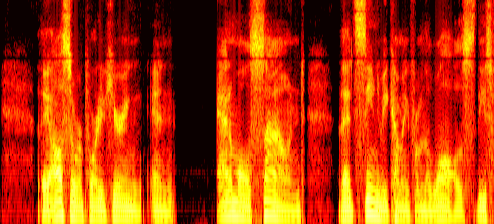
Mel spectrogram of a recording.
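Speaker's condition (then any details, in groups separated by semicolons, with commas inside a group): No condition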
